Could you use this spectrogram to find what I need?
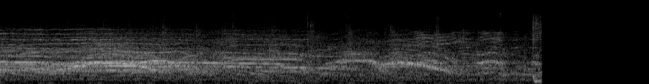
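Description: A live band plays on stage in a large hall.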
